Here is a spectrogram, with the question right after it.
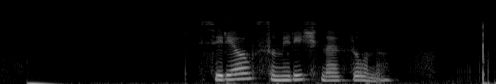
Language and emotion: Russian, neutral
